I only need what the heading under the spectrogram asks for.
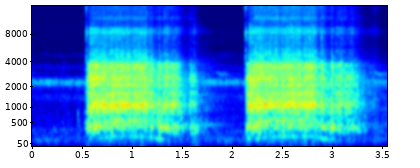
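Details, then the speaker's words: Honda Beat carbureted scooter, kickstarter broken so cranked on electric starter: two short one-second starter whirring bursts, engine never catches. Test light shows yellow stator wire gives no spark; a poorly connected pulser wire is also suspected. No ignition spark. "Sekarang, kabel kuning tidak mengeluarkan percikan api atau tidak menyala. Jadi, hal itu juga bisa disebabkan oleh kabel pulser yang tidak terpasang dengan benar."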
